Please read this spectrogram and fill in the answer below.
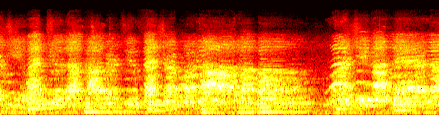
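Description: A class of kindergarten children singing a song together, with a short break between lines about six seconds in.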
